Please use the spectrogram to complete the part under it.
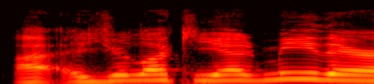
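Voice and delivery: lightly put-on drunk voice; drunk woman. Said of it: "she was, like, drunk".

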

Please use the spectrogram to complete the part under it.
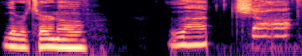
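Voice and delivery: reaching too high, voice breaks; voice cracking. Real, not acted. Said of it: "My voice just cracked".

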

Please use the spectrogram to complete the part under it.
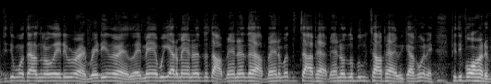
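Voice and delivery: rapid-fire auctioneer chant. Pretend. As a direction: rattle off bids like an auctioneer. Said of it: "I just had to do that".

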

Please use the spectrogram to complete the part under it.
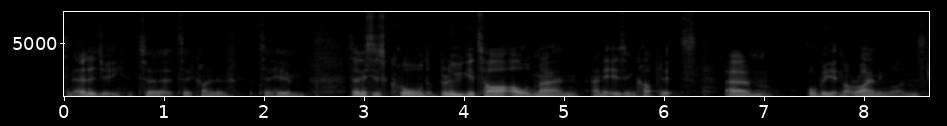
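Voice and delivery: ordinary delivery

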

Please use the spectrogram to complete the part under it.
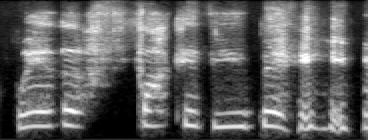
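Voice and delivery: high-pitched, incredulous demand; retold exasperated outburst. Labouring woman greeting Georgia at last, high exasperated outburst.

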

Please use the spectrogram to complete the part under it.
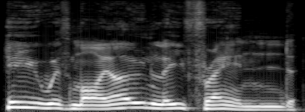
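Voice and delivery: slow, lisping henchman in grief; drawn-out lament of a lisping servant; grieving Igor. Acted. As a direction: mourn it slowly with a heavy lisp. Igor grieves over his dead dog.

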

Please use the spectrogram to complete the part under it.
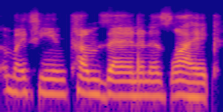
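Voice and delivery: normal talking voice

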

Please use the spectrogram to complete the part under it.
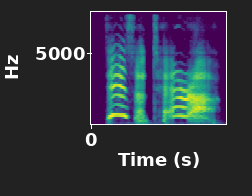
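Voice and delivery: very high, loud, slow crone; stage crone. A narrator's reading. Old woman's line in a play, shrieked high and slow. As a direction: screech it like a hammy old crone.

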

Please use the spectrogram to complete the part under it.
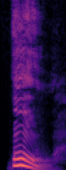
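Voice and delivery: loud high woo; pick-me-up whoop. Real, not acted. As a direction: whoop to shake off the gloom. Snaps herself out of gloom.

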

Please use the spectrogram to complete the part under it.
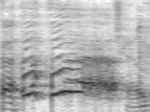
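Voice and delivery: high squealing laugh on the word; laughing shriek. Real, not acted. Laughing outburst at friend.

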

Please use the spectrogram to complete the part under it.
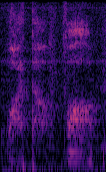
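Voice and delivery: hushed, whispered reaction to a shocking sight; stunned whisper. Retold or imitated. Onlooker whispering to himself at a train wreck, stunned whisper. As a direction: whisper it in disbelief.

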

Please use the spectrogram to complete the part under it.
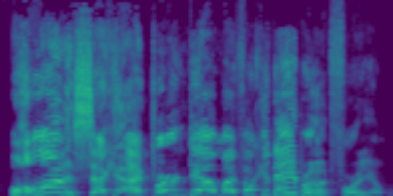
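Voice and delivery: high, outraged mock complaint; mock indignant protest. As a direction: squeal it like a betrayed supporter.

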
